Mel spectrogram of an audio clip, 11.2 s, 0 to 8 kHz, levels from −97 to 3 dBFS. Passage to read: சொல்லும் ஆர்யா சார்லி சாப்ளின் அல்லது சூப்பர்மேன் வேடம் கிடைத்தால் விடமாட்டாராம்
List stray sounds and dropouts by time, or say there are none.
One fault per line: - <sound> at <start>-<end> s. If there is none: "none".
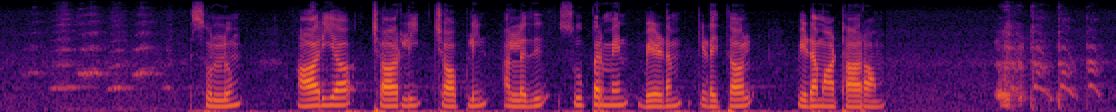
- squeak at 0.2-1.8 s
- cough at 9.9-11.1 s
